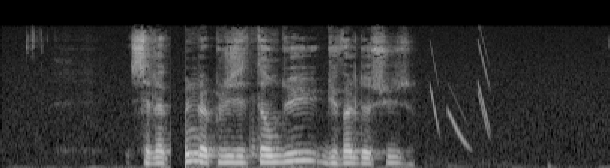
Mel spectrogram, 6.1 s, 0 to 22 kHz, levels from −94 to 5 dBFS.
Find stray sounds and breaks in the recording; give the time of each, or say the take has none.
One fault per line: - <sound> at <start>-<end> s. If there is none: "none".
- dropout at 1.7-1.8 s
- chirp at 4.3-4.9 s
